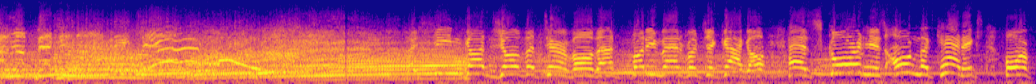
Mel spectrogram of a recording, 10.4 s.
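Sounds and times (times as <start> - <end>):
race car engines roaring as three racers tear onto an open highway: 0.0 - 10.3
speech: 5.7 - 10.3.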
